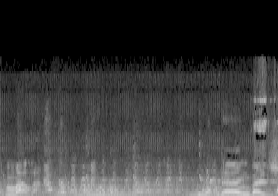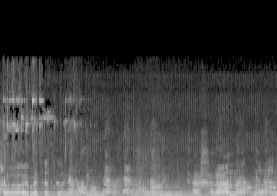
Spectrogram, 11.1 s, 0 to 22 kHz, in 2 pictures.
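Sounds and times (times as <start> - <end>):
speech: 0.1 - 3.0, 4.0 - 11.1
several dogs barking and yipping: 0.9 - 4.5, 5.1 - 8.9, 10.5 - 11.1
constant low hum: 3.0 - 10.3.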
